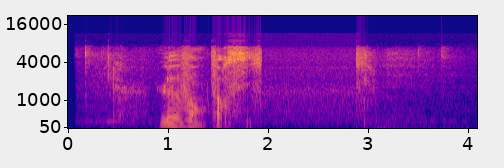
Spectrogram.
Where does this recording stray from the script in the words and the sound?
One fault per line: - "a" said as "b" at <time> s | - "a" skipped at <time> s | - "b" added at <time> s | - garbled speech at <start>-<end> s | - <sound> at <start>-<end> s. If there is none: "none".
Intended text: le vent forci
none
